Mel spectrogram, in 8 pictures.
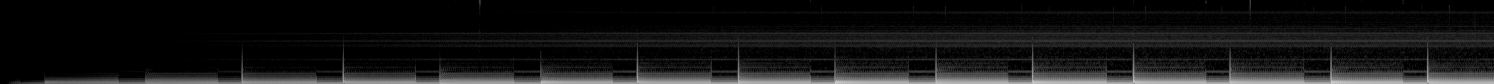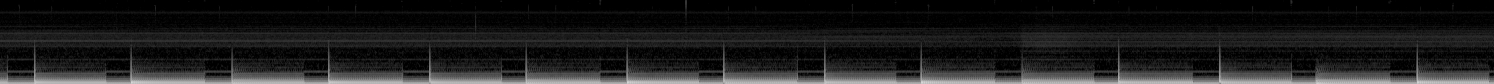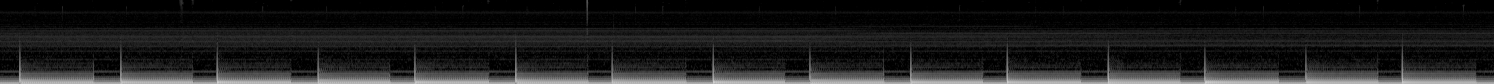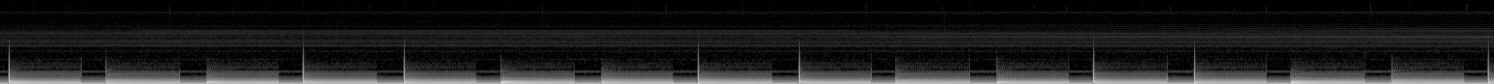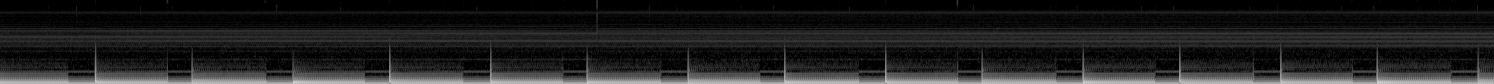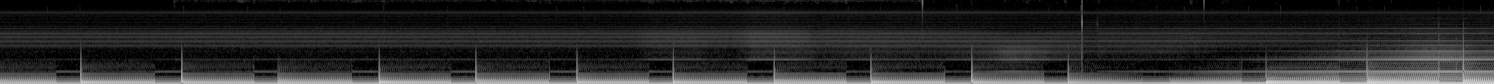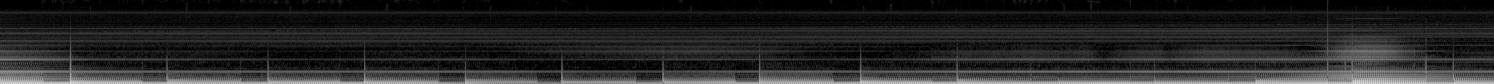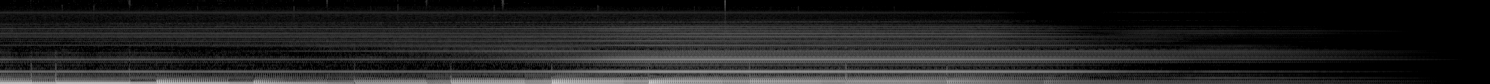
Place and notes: The magnetic field song of a rail network red light. Curiously it lights and stops every four pulse.
Court-St.-Étienne, Belgium, 15 March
